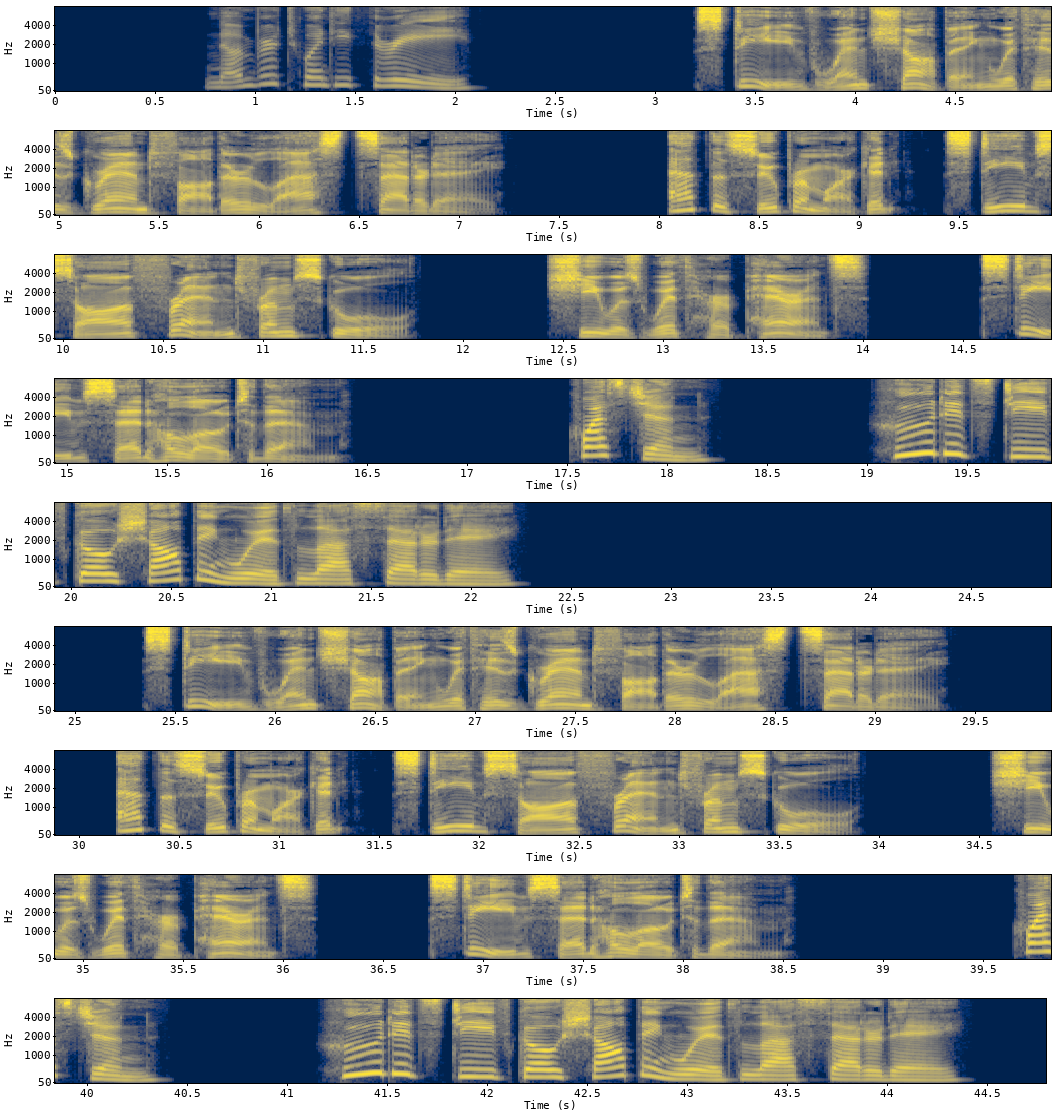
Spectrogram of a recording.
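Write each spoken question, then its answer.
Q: Who did Steve go shopping with last Saturday?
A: His grandfather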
